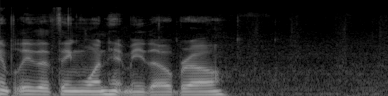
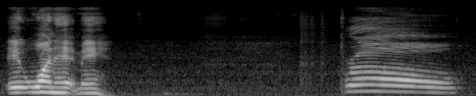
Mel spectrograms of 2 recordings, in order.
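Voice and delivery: outraged; 7 semitones higher, 8 dB louder, slower than usual. Real, not acted. Complains about being killed.

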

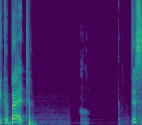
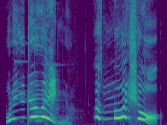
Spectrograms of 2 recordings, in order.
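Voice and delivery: squeaky whine; slower than usual. Pretend. Squeaky cry at villager.

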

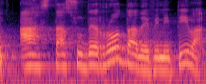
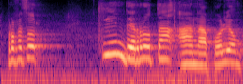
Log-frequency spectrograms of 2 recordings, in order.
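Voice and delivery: higher, louder eager student voice; pupil asking teacher; 7 semitones higher, 7 dB louder than usual. Pretend. Teacher mimics a pupil's eager question to the class, higher and louder. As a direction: pipe up like a curious schoolkid.

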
